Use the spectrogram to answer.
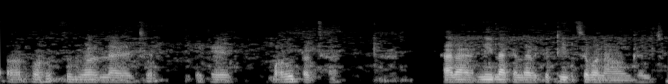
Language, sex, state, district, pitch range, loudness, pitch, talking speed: Hindi, male, Bihar, Purnia, 110-145 Hz, -23 LUFS, 115 Hz, 170 wpm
